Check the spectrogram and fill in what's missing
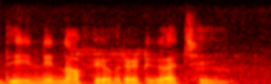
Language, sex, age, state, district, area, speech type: Telugu, male, 18-30, Telangana, Ranga Reddy, urban, read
